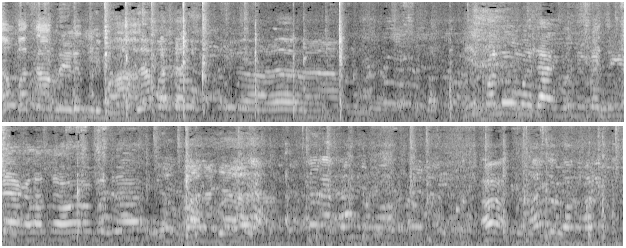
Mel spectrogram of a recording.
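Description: A cleaver chops through fish on a wooden block with sharp thuds.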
